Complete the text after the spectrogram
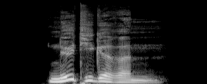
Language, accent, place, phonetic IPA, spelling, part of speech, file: German, Germany, Berlin, [ˈnøːtɪɡəʁəm], nötigerem, adjective, De-nötigerem.ogg
- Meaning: strong dative masculine/neuter singular comparative degree of nötig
